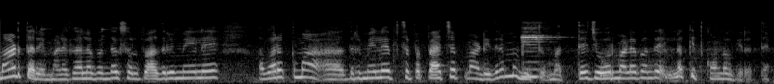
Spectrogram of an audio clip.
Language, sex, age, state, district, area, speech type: Kannada, female, 30-45, Karnataka, Shimoga, rural, spontaneous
